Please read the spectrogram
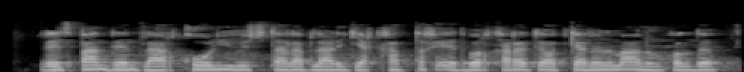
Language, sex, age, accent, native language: Uzbek, male, 18-24, Farg'ona, Uzbek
